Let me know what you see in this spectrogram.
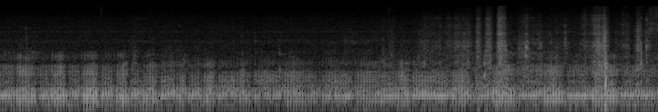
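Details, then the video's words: Domestic cat purring in an even, low rumble that holds throughout, with brief handling rustles and scratchy noises near the end. "my lil cat purring"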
